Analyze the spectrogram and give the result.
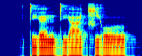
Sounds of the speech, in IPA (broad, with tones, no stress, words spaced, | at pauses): t̪jɛ˥˩nt̪jä˨˩t͡ɕjo˥˩ʊ̯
